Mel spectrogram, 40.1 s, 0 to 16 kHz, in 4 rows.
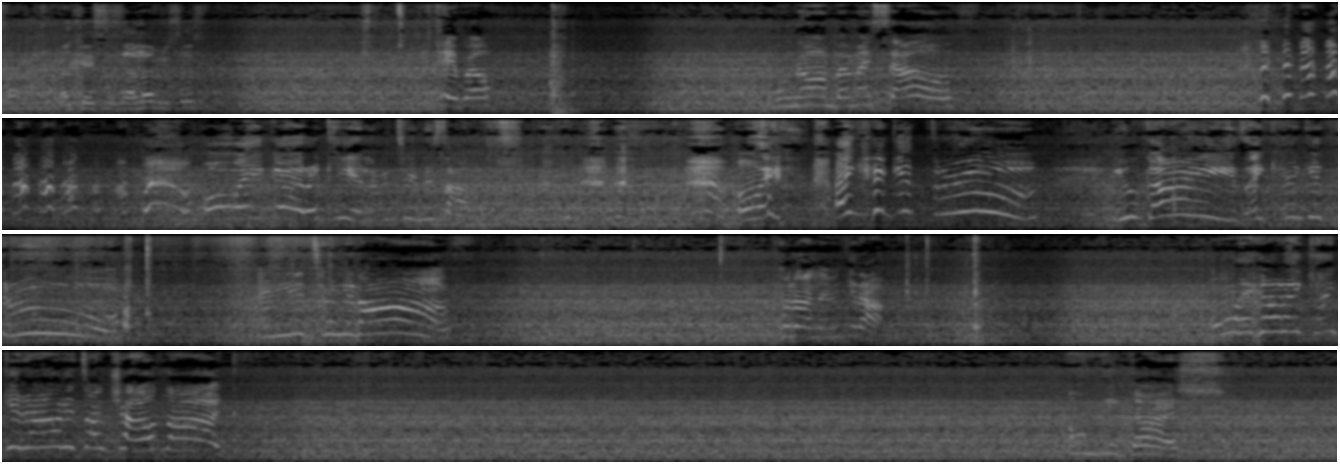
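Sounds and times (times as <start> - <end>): car interior hum: 0.0 - 40.0.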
